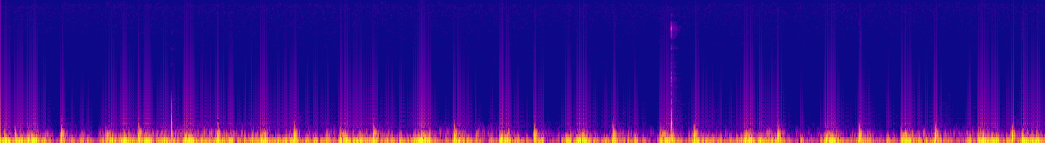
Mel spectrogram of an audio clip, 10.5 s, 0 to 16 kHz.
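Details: Normal heart sounds recorded during abdominal exercises (sit-ups). Only a few were done, so the rate is only mildly raised: a regular low thumping heartbeat at about 76 a minute.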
